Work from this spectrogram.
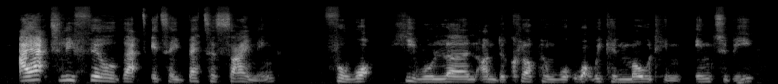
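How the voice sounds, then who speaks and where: A man with a northwest English accent speaks at a moderate pace and a medium pitch, his intonation lively. His tone is bright and sharp, his loudness swings widely, and the sound is dry and close with no echo. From northwest England. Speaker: football YouTuber. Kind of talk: casual chat.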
